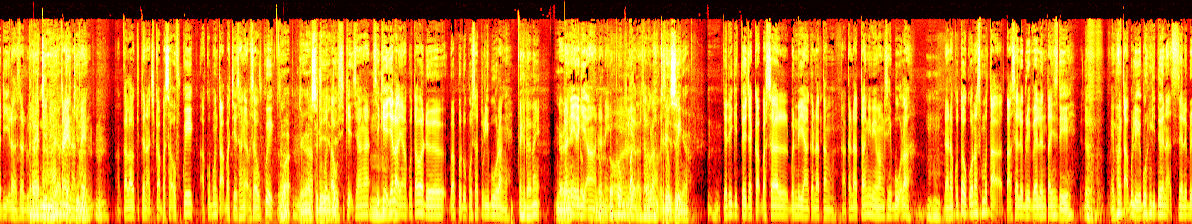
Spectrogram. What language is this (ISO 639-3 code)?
msa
